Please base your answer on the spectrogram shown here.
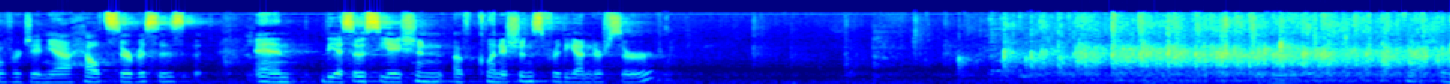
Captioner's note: applause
